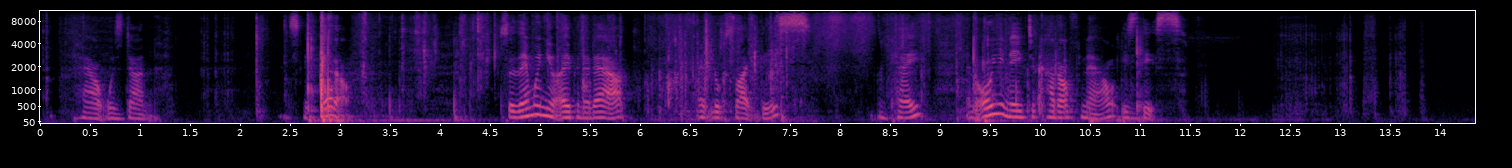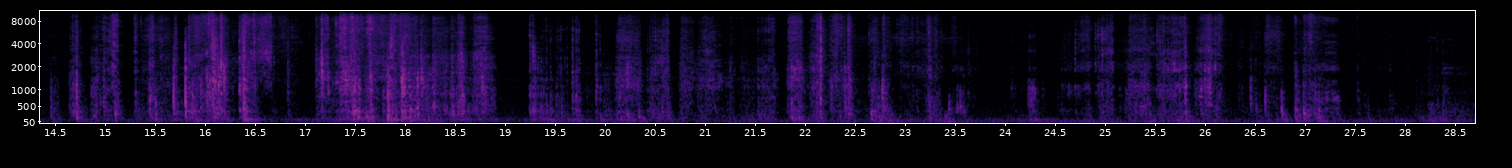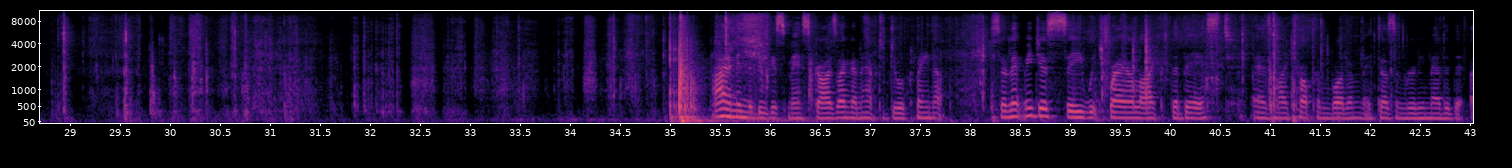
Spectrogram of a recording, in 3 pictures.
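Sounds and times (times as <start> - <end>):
paper rustling: 1.6 - 11.2, 28.8 - 42.4.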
